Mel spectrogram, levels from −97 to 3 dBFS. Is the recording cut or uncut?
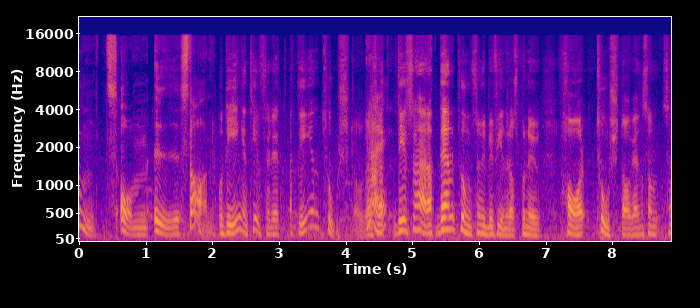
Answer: uncut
